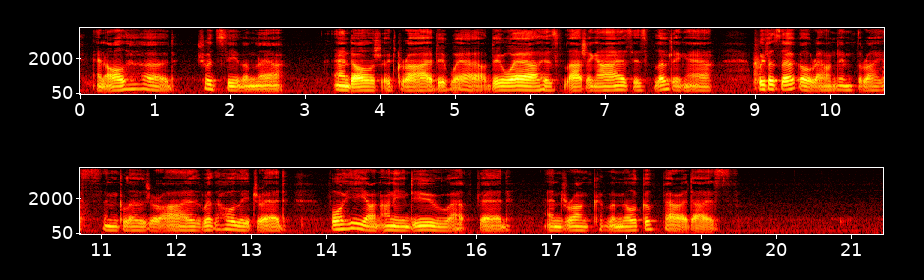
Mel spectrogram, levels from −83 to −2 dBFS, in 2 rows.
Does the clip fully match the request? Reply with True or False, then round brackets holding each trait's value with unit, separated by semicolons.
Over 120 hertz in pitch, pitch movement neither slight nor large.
True (135 Hz; 3.3 semitones)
